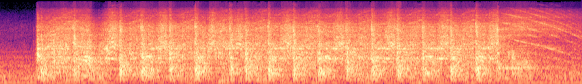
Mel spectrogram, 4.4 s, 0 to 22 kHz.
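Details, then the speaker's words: 1988 Saab 900 Turbo after fuel, injector power and spark restored: starter spins quicker then drags slower with no catch; uneven cranking speed, owner suspects a weak battery and swaps in a second one. "See how it's fast and then it's slow."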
